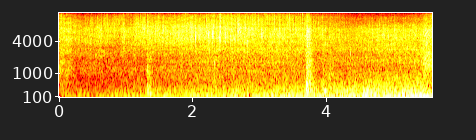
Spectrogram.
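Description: Chopped tomatoes go into a pan of cooking onion and set off a steady, close sizzle and frying hiss. A few soft stirring clicks sound over it, and no one speaks.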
